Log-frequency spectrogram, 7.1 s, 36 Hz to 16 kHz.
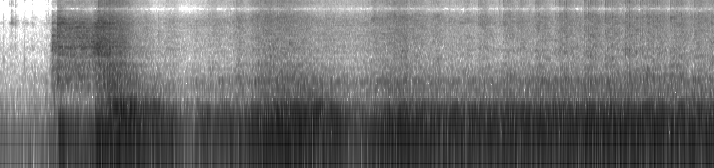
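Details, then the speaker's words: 1967 Camaro SS with an LS engine swap and a new fuel return to the tank, first start: engine catches at once, blips up twice and settles into a strong, steady idle. Normal start. "there we go. We have a running 1967 LS swapped Camaro."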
